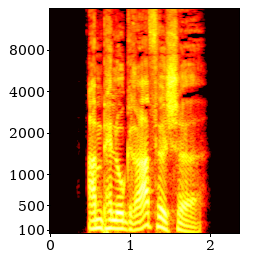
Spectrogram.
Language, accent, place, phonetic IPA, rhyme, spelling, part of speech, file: German, Germany, Berlin, [ampeloˈɡʁaːfɪʃə], -aːfɪʃə, ampelographische, adjective, De-ampelographische.ogg
- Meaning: inflection of ampelographisch: 1. strong/mixed nominative/accusative feminine singular 2. strong nominative/accusative plural 3. weak nominative all-gender singular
